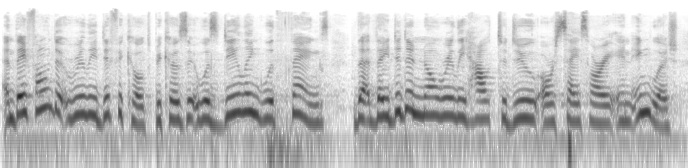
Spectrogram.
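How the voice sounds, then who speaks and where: A woman's voice: fairly high pitch, moderate pace, dark tone. Woman explaining as interview guest. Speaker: interview guest, academic translation expert.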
